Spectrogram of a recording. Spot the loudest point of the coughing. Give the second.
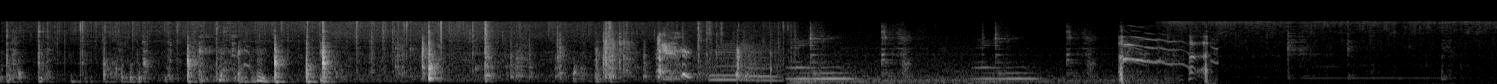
7 s.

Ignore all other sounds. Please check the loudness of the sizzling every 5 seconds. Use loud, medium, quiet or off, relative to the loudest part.
loud, medium, quiet.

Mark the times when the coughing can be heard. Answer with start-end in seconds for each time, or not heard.
1.1-3.3, 6.5-7.8, 11.2-12.2.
